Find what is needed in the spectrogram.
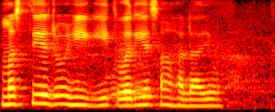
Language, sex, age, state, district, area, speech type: Sindhi, female, 45-60, Gujarat, Surat, urban, read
